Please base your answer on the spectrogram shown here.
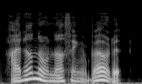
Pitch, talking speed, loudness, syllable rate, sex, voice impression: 175 Hz, 255 wpm, -17 LUFS, 7.6 syllables/s, female, very feminine, adult-like, slightly muffled, slightly fluent, sincere, slightly calm, elegant, slightly sweet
